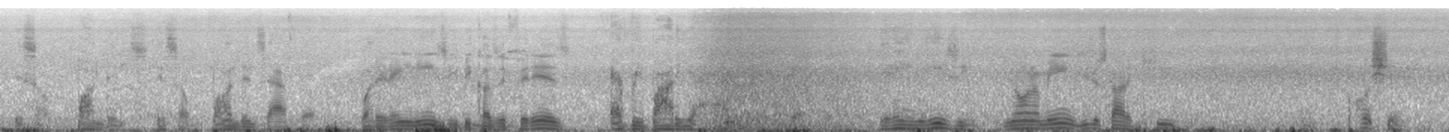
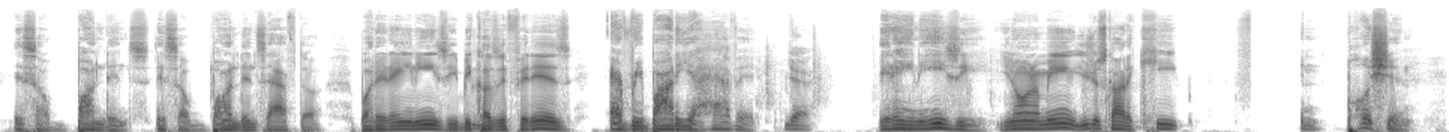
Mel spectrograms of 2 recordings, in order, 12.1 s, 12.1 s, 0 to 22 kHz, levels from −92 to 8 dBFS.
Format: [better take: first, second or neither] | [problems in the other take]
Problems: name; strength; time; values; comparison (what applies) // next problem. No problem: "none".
second | wind noise on the microphone; heavy; 3 dB below the speech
